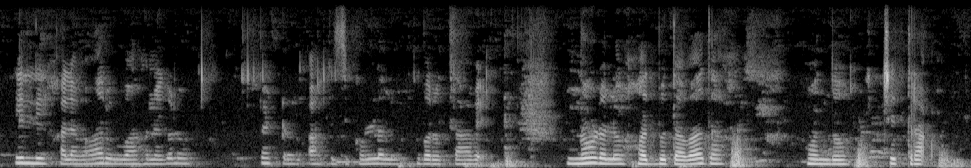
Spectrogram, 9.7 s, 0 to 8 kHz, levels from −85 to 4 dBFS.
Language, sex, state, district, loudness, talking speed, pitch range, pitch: Kannada, female, Karnataka, Chamarajanagar, -19 LUFS, 135 wpm, 205-230 Hz, 215 Hz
